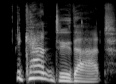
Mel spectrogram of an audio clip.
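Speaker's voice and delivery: ordinary delivery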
